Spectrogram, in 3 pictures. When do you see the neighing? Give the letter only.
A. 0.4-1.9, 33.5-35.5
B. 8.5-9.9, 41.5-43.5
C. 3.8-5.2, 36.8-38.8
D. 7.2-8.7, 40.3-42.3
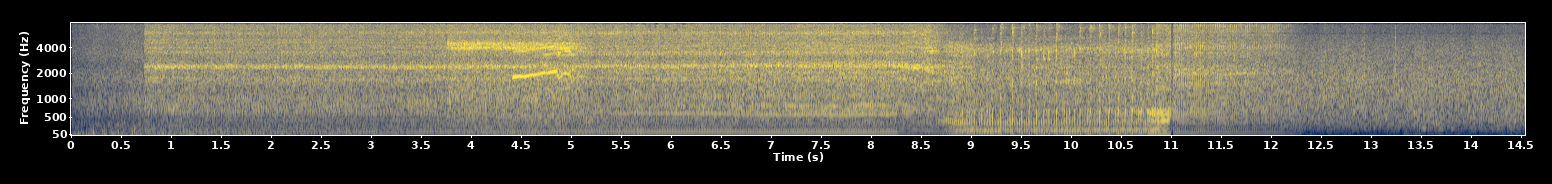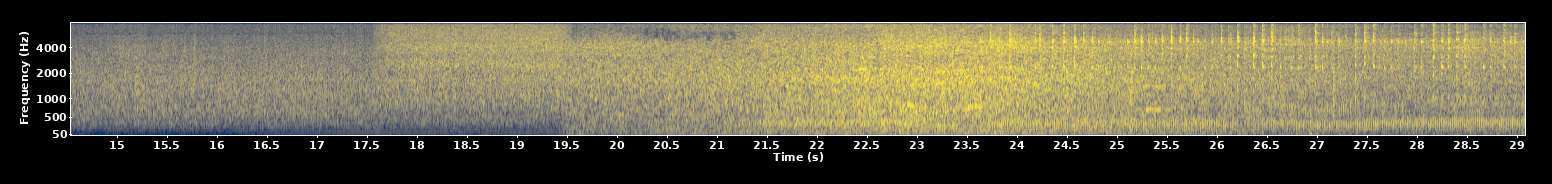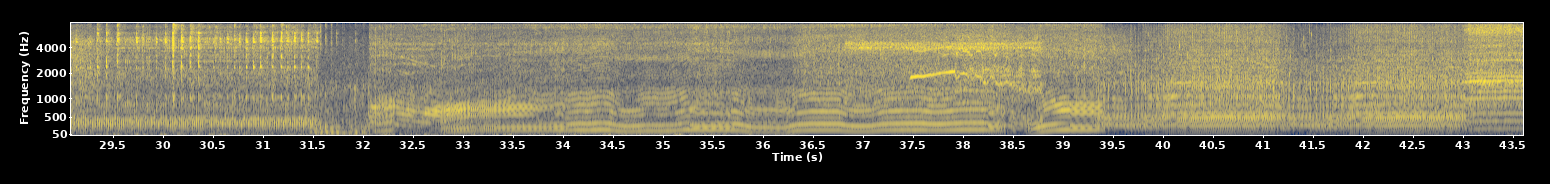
C.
